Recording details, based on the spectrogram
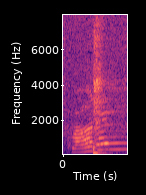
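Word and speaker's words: Graudin: I also received Wolf by Wolf by Ryan Graden, I like to say is the pronunciation.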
